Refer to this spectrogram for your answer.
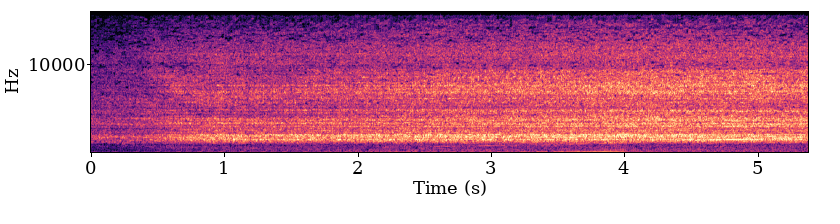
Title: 6.0 high idle and turbo whistle.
